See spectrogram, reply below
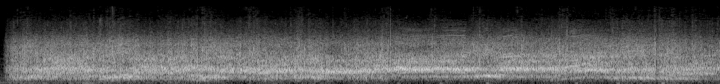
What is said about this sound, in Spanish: Pese a la derrota por dos goles a cero, la afición reconoció la actuación del portero y comenzó a entonar un cántico para la historia.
